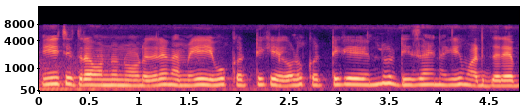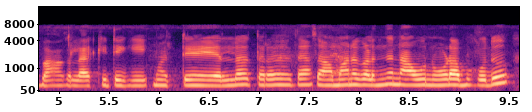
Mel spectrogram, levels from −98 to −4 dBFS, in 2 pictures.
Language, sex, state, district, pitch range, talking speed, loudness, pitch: Kannada, female, Karnataka, Dharwad, 205-225 Hz, 85 wpm, -17 LUFS, 215 Hz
